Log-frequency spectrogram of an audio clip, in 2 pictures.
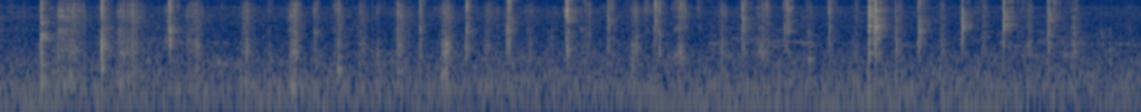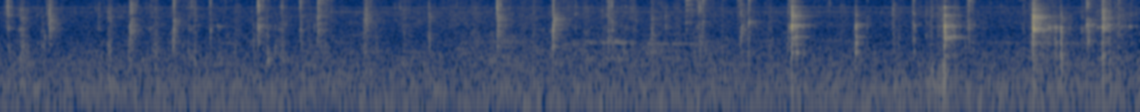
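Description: Close-up chewing and crunching of Korean yangnyeom fried chicken, with scattered sharp clicks of metal chopsticks against the plate and bowl, the loudest few near the end. A steady low hum runs underneath.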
